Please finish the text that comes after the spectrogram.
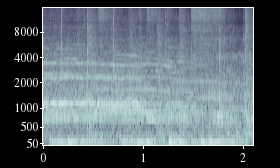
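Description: A concert crowd at an unplugged punk show cheers and whoops loudly and continuously, with yelling over sustained noise and faint tonal feedback.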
